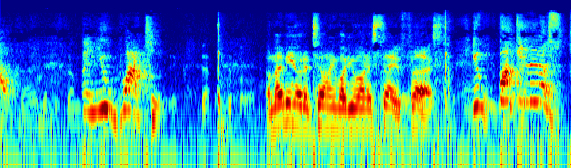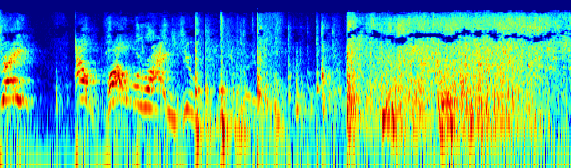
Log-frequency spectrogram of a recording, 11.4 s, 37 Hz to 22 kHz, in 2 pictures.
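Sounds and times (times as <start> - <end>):
speech: 0.7 - 8.5
liquor bottle smashing through studio recording booth window: 7.8 - 11.4.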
